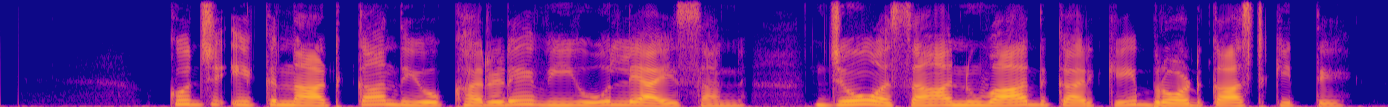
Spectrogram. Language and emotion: Punjabi, neutral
